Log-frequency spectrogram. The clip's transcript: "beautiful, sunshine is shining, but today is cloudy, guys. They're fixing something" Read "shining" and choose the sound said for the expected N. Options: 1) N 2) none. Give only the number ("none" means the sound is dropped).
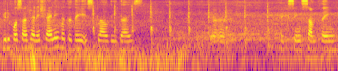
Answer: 1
